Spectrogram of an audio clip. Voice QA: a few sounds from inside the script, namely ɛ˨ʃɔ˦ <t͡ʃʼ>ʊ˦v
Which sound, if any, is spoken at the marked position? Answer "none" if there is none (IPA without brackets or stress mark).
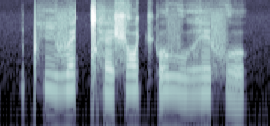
t͡ʃʼ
